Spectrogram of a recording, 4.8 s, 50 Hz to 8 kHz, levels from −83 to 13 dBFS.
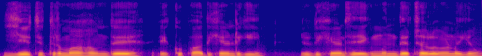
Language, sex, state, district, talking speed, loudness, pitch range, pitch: Hindi, male, Uttarakhand, Uttarkashi, 210 wpm, -15 LUFS, 110-120 Hz, 115 Hz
